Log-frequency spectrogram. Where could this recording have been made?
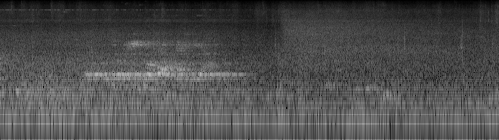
in a subway station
